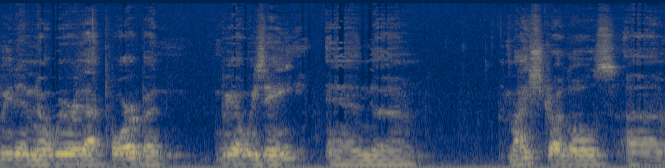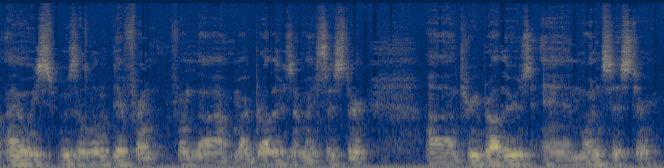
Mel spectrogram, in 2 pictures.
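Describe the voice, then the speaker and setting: Medium pitch, fairly even intonation and a fairly slow pace from a man, amid audible room echo. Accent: New Jersey. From northern New Jersey, near Newark. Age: 60s. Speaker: recovering addict telling his story. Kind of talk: interview testimony.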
